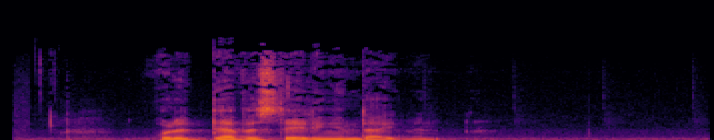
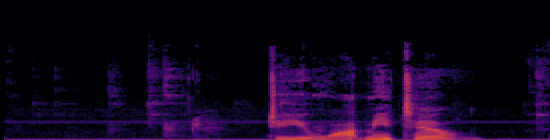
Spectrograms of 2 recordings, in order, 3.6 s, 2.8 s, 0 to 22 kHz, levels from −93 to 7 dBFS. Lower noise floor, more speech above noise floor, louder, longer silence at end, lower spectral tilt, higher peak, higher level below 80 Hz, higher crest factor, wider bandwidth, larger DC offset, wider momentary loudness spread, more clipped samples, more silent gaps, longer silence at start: about the same, -56 dBFS vs -57 dBFS; first, 29 dB vs 21 dB; first, -28 LUFS vs -37 LUFS; first, 1.15 s vs 0 s; first, -5 dB/octave vs -3.5 dB/octave; first, -12 dBFS vs -16 dBFS; about the same, -52 dBFS vs -56 dBFS; second, 18 dB vs 24 dB; about the same, 15 kHz vs 16 kHz; neither; about the same, 25 LU vs 23 LU; neither; neither; first, 0.35 s vs 0.05 s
